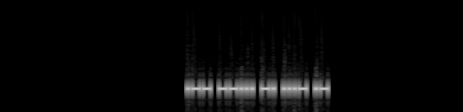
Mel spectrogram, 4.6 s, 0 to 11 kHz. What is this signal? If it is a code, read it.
Morse code, heard as a keyed tone, about 44 wpm, 700 Hz. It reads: W7NVA
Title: USA Call Signs - 5 Characters - 45wpm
